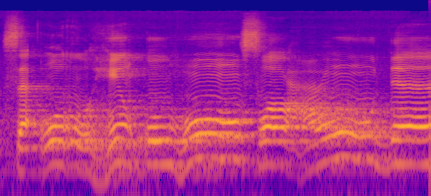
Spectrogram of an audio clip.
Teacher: Ra sukun ya, sebelumnya ada dhammah, maka ra-nya di sini tafkhim ya, sifatnya takrir ya, irti'adu tarful lisan, harus ada getaran ya saat mengucapkan ra sukun. Getarannya tebal. Sa'urhiquhu sa'uda.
